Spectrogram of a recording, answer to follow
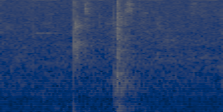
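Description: Two sharp clicks about half a second apart, over quiet room tone.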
